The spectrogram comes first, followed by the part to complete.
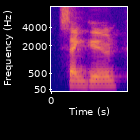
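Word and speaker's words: Şengün: How do you say his last name? Sangun.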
